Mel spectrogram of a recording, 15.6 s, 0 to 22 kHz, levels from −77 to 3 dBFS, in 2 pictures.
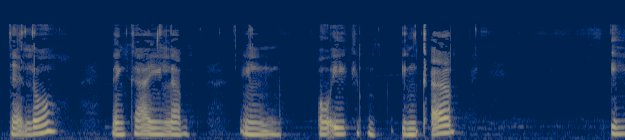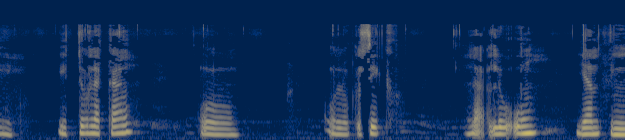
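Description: Speech that's been through heavy lossy coding the whole way, and it's plainly audible: nothing reaches above about 10.6 kHz, so the top end just stops, and the sound has that watery, swirly quality where weak detail flickers in and out from frame to frame. S sounds get a metallic edge and onsets blur. That's likely MP3 compression, and the damage fits a low bitrate around 40 kbps.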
